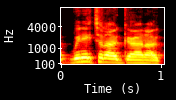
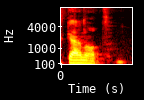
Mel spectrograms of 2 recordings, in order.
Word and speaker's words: Gernot: We need to know, Gurno. Come on, Gurno, let's hear it. We need to know how to say your name. Hi, Mick. It's Gernot. Gernot.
